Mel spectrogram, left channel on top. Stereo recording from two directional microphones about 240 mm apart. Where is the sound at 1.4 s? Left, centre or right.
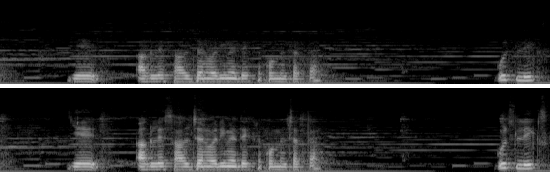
Right.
